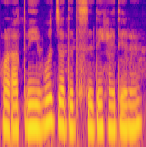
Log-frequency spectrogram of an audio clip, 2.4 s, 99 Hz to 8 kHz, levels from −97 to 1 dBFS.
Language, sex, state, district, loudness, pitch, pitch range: Hindi, female, Arunachal Pradesh, Papum Pare, -13 LUFS, 180 Hz, 175-185 Hz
